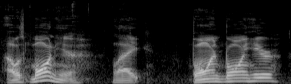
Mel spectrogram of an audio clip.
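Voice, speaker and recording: A man's voice: mid-range voice, lively intonation, takes it slowly. A young man with an American accent playing a casual, slangy, streetwise teenage boy being interviewed in a naturalistic audio drama. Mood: matter-of-fact. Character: nonchalant streetwise teenage boy living in an apartment building.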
